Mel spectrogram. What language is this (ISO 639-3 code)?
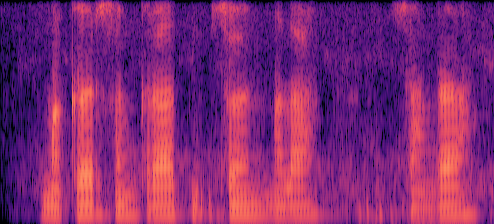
mar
